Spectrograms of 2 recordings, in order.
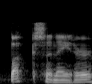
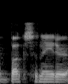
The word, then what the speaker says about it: buccinator: Last on here, we have a buccinator, weird pronunciation. You might remember in chapter one, buccal region is the cheek area. So there's your BUC for your cheek, except it's pronounced differently here.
